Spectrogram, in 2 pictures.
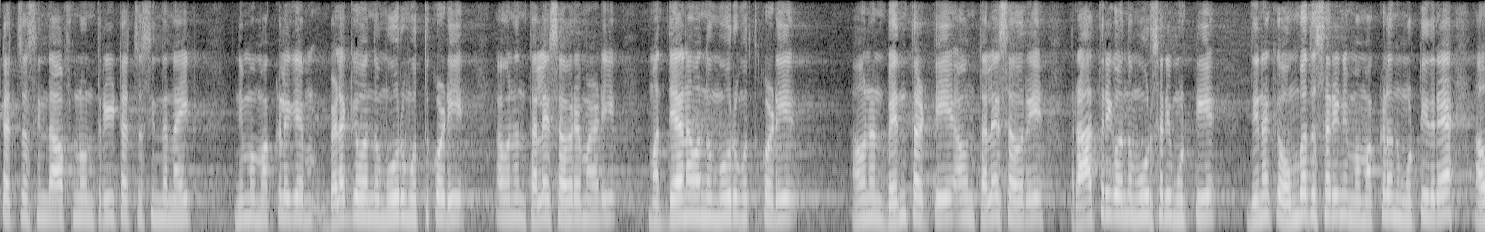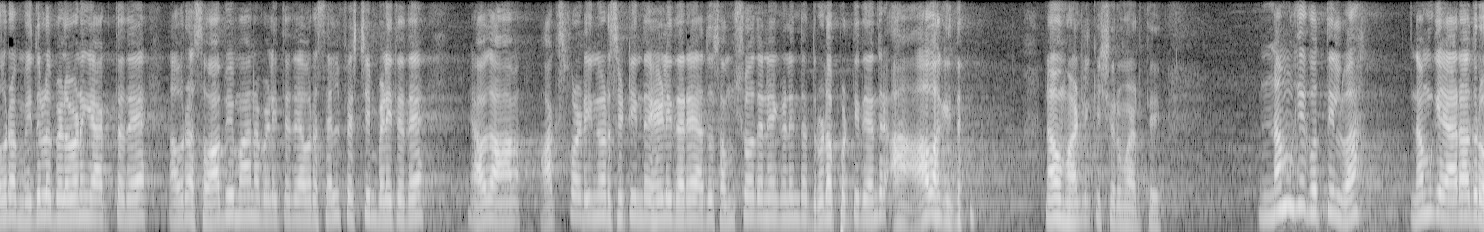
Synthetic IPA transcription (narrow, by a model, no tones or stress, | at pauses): ʈɐt͡ʃːɐsind̪ɐaːpʰnunt̪ɾiːʈɐt͡ʃːɐsind̪ɐnɐjʈ | nimːɐmɐkːɐɭiɡe̞bɛɭɐɡːeo̞nd̪umuːɾumut̪ːko̞ɽi | ɐʋɐnɐnːt̪ɐlesɐʋɾemaːɽi | mɐd̪ʱjaːnɐo̞nd̪umuːɾumut̪ːko̞ɽi | ɐʋɐnɐnːbe̞nt̪ɐʈːiɐʋɐnt̪ɐlesɐʋɾi | ɾaːt̪ɾiɡeo̞nd̪umuːɾusɐɾimuʈːi | d̪inɐkːeombɐt̪̬ːusɐɾinimːɐmɐkːɐɭɐnːumuʈːid̪ɾe̞ɐʋɐɾɐmid̪uɭɐbɛɭɐʋɐɳɛɡeaːɡt̪ɐd̪e̞ | ɐʋɐɾɐsʋaːbʱimaːnɐbeɭit̪ɐd̪eɐʋɐɾɐse̞lpʰesʈiːmbeɭit̪ɐd̪e̞ | jaːʋud̪u | aːksfɐɾɖjuːniʋɐɾsiʈiːnd̪ɐɦe̞ːɭid̪aːɾeɐd̪usɐmʃoːd̪ʱɐnɛɡɐɭind̪ɐd̪ɾuɽɐpɐʈːid̪eɐnd̪ɾeʔaaːʋaːɡid̪ɐ | naːʋumaːɽlikːeʃuɾumaːɽt̪iːʋi | nɐmɐɡe̞ɡot̪ːilʋaːnɐmɐɡejaːɾaːd̪ɾu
